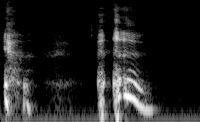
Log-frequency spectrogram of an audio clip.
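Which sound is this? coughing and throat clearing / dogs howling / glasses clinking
coughing and throat clearing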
